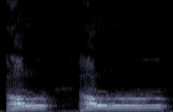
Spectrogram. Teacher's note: So in the case of the ra, the sound flows normal until it gets to the tip of the tongue and it gets narrowed and pushed only in that small opening. Ar, you could see it. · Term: al-inhiraf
